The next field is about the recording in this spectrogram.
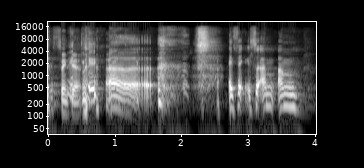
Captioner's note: all laughing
